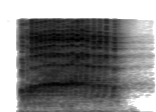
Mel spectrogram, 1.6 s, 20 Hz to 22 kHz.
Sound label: Racoon Vocal; Animals; XBOX; BassProShopsTrophyHunter2007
